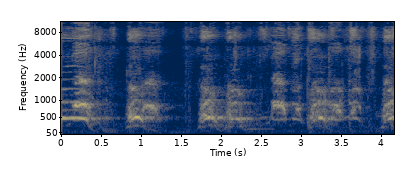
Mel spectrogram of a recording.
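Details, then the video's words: Dog barking on a road: a run of short, rough barks, in pairs and clusters, separated by brief pauses, roughly one burst every half second to second. "A dog barks on the road"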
